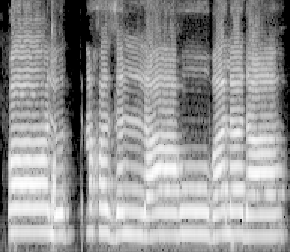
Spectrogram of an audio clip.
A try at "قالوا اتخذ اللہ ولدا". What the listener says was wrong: کیا ہم ہو کو کھینچیں گے؟ قالوا اتخذ اللہ نہیں کھینچیں گے. جی بالکل. قالوا اتخذ اللہ ولدا.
